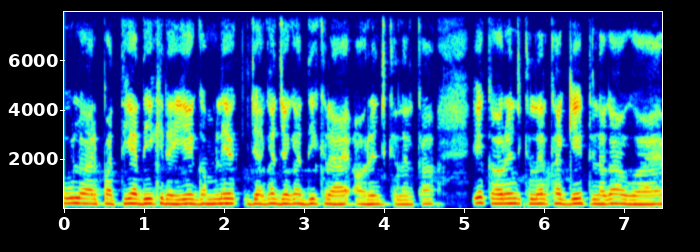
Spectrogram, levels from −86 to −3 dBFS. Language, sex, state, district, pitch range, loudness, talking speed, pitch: Hindi, female, Maharashtra, Mumbai Suburban, 175-195 Hz, -16 LUFS, 175 wpm, 185 Hz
